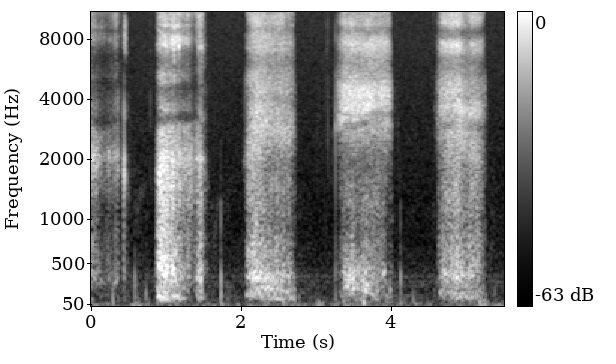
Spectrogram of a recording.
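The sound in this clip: A voice imitates a goose hissing aggressively: four drawn-out, breathy hisses separated by short pauses, loud and with no talk between them.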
